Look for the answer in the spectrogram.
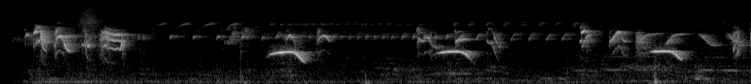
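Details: Tame bar-winged prinia, hand-reared by hand-feeding, giving bursts of sharp high chirps and short down-slurred whistles in uneven clusters with brief pauses between them.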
